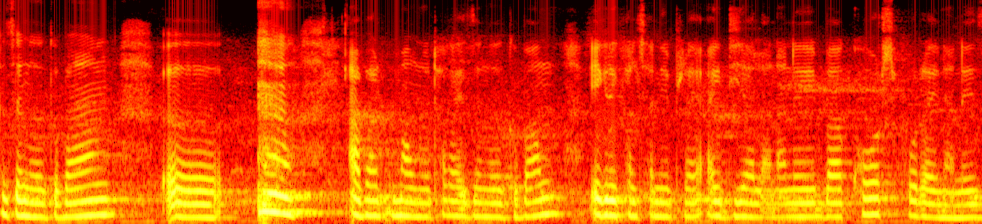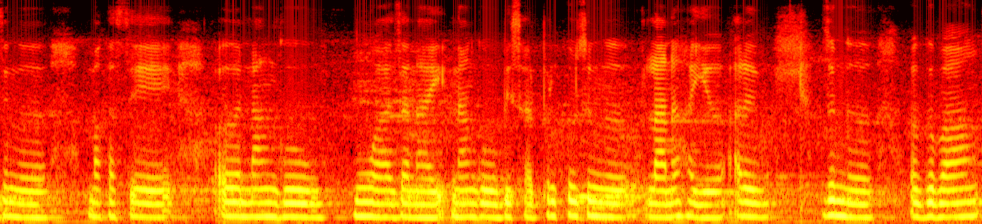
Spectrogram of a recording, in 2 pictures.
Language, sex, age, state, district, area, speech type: Bodo, female, 18-30, Assam, Chirang, rural, spontaneous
